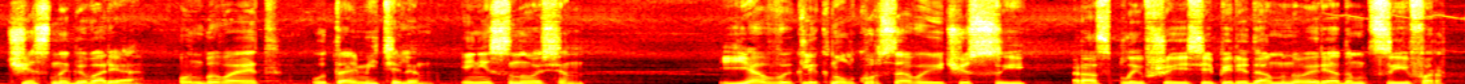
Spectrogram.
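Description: Lively male audiobook narrator with reverb. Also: medium pitch, unhurried. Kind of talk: scripted science fiction story narration. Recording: long reverb, music behind.

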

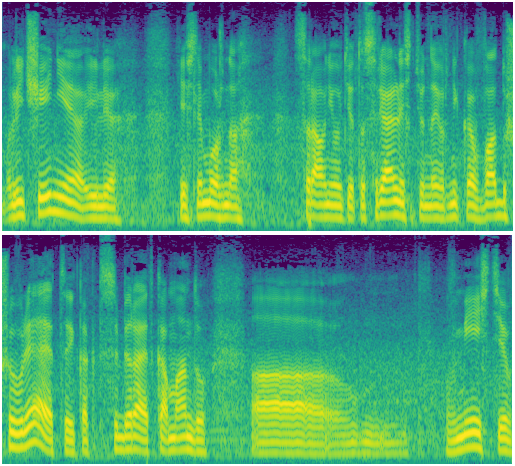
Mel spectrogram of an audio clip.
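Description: A man hosting an informal podcast monologue, speaking haltingly in broken phrases as he searches for words. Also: on the low side, darkish tone, a little hiss or hum. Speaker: podcast host.

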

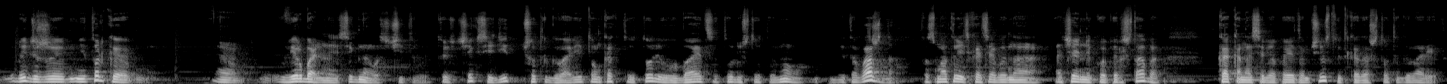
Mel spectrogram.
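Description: Outspoken, mellow-voiced man in his forties. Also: on the low side, a little fast, faint music behind. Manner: outspoken, defiant, wry. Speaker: TV journalist, podcast guest. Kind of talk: candid interview talk.

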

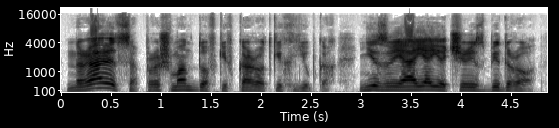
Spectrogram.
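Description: A man voicing a feisty, sharp-tongued young woman who scolds in indignant outbursts, in a storybook reading. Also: medium pitch, animated, normal speed, no echo, studio quality, lightly acted. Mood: jealous scolding.

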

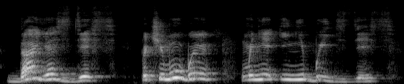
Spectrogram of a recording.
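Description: A man's voice: high-pitched, big pitch swings, slow pace, dark tone, voice pushed up, full character voice. Haughty, mocking society lady, as a male narrator puts her on. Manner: mocking, sneering. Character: haughty jealous aristocratic woman.

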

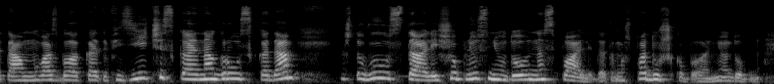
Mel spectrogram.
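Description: A woman giving an explanatory health talk to viewers, often adding filler words like "yes" and "that is". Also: fairly high pitch. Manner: frequent fillers and repeated "yes", "that is". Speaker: health adviser.

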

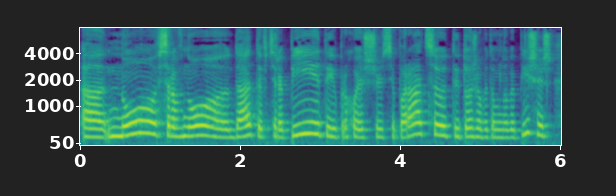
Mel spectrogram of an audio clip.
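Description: A woman's voice: a little high, moderate pace, dark tone. A woman in her late twenties hosting a podcast, chatting casually with many fillers and hesitations. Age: 20s. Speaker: podcast host.

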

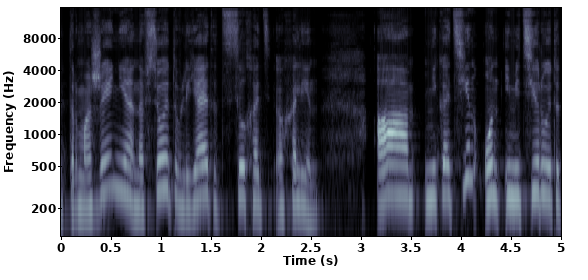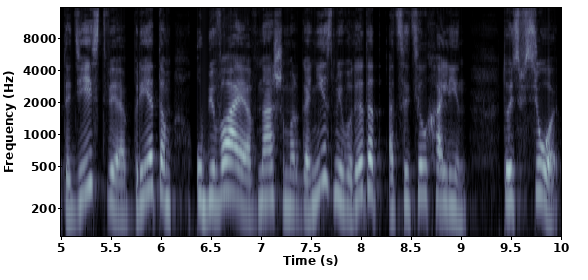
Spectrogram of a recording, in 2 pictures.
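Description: A woman, a psychologist, explaining things in a podcast, speaking frankly and addressing the listener directly. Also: on the high side.

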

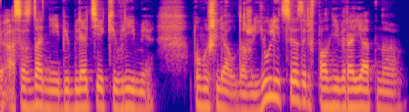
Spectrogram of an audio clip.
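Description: Husky man telling history at ease. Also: mid-range voice, dark tone. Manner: unhurried, thoughtful, with fillers. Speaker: podcast storyteller on history. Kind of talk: casual history podcast talk.

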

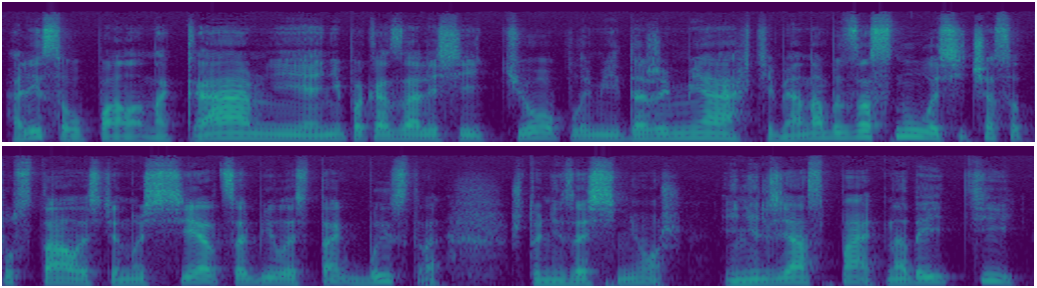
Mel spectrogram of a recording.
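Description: A man reading a novel aloud as an audiobook narrator, telling it dramatically, slowing down and dropping his voice on the tense moments. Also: creaky, darkish tone. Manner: dramatic storytelling, slowing and dropping low on suspenseful phrases. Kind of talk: scripted narration of a children's sci-fi novel.

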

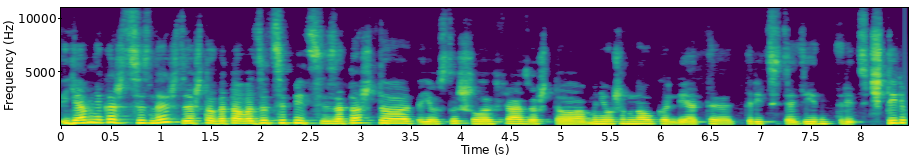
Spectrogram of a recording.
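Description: A woman's voice: mid-range voice, a little mellow. A woman in her thirties, a documentary filmmaker guesting on a podcast, talking reflectively and asking questions in casual chat. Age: 30s.

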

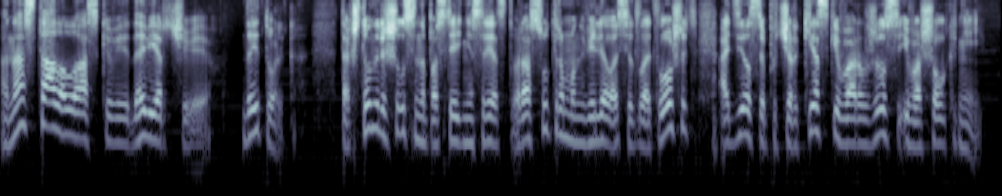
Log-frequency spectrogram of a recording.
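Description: Man reading as a kindly older army captain, plain-spoken storyteller, gravelly, dry close sound. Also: fairly high pitch, brisk, dry recording, natural voice. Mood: wistful.

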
